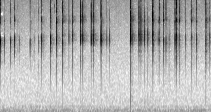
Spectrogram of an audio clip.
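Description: Long nails tap and scratch quickly on worn plastic tortoiseshell eyeglass frames with lenses. The result is a fast run of sharp, bright clicks, each dying almost instantly, over faint scratching and a low, steady rumble.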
